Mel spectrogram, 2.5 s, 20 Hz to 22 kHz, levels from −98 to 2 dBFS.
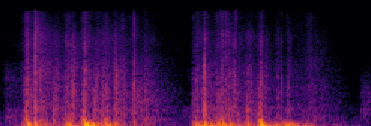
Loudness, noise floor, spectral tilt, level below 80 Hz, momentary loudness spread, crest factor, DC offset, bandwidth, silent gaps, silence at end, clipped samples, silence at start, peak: -38 LUFS; -51 dBFS; -6 dB/octave; -32 dBFS; 15 LU; 20 dB; under 0.1%; 11.5 kHz; none; 0.4 s; under 0.1%; 0.15 s; -12 dBFS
